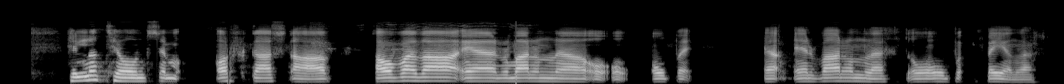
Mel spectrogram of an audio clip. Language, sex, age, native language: Icelandic, male, 13, Icelandic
